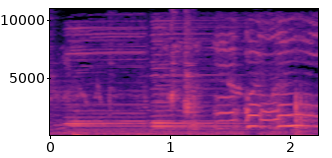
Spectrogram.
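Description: A rooster crowing over the opening music of a cartoon theme song, with held notes that step and glide in pitch.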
